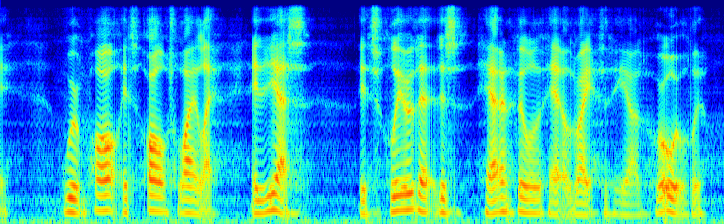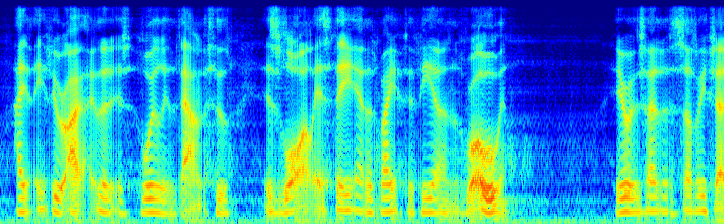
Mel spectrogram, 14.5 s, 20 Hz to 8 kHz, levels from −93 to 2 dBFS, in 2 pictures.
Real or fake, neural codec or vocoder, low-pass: fake; autoencoder, 22.05 kHz, a latent of 192 numbers a frame, VITS, trained on many speakers; 7.2 kHz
